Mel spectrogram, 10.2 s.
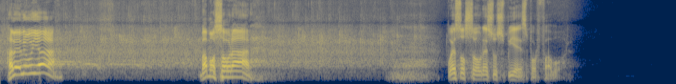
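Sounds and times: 
audience applause: 0:00.0 - 0:06.7
speech: 0:00.1 - 0:01.1, 0:03.0 - 0:04.0, 0:06.7 - 0:08.5.

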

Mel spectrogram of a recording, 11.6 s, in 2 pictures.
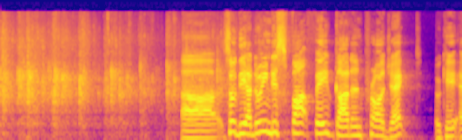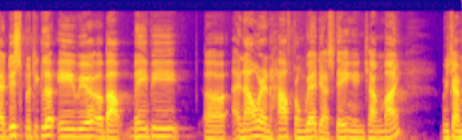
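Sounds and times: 
audience clapping: 0:00.0 - 0:03.5
speech: 0:02.3 - 0:11.5.

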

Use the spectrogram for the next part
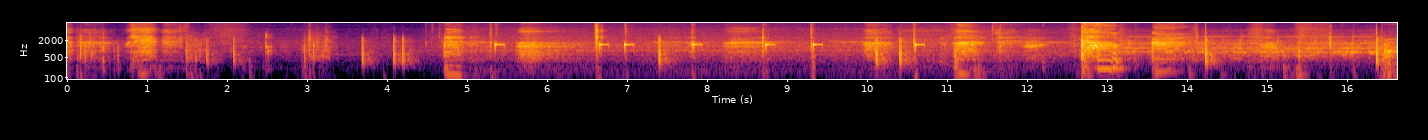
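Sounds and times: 
hiss: 0:00.0 - 0:16.4
electronic keypad beeps entering a door code: 0:05.3 - 0:05.6, 0:06.6 - 0:08.0, 0:08.7 - 0:09.5, 0:10.4 - 0:10.9, 0:13.2 - 0:16.5.

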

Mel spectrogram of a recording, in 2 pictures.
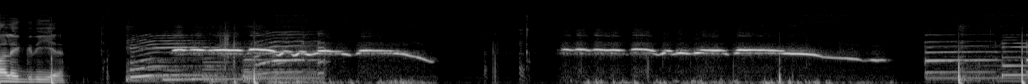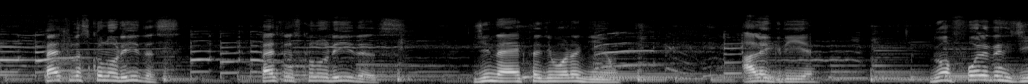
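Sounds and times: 
speech: 0:00.0 - 0:02.0, 0:10.8 - 0:12.1, 0:12.9 - 0:14.3, 0:15.0 - 0:16.7, 0:17.7 - 0:18.5, 0:19.6 - 0:20.5
person whistling imitation of a singing bird: 0:01.7 - 0:04.4, 0:05.6 - 0:09.0.

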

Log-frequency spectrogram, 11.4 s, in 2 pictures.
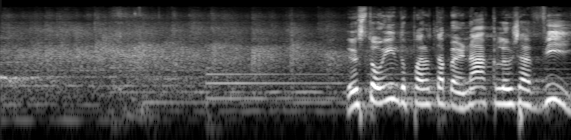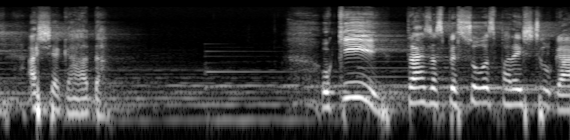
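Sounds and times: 
applause: 0:00.0 - 0:04.4
speech: 0:03.4 - 0:06.8, 0:08.9 - 0:11.3.

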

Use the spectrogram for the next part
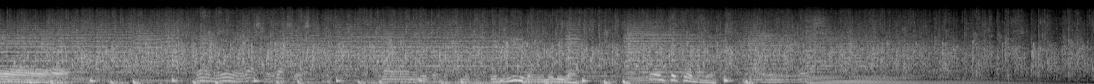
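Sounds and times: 
audience applauding to welcome a talk show guest: 0:00.0 - 0:10.9
speech: 0:05.0 - 0:07.4.

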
